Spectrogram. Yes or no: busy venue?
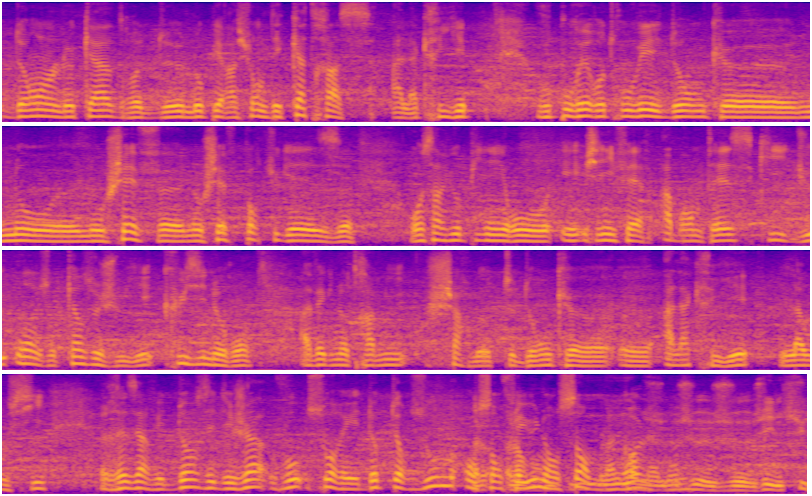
yes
